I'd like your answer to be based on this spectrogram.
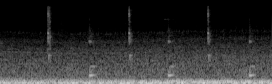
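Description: A steady low engine hum from a Ford Mustang in a truck-driving video game drones throughout, with a regular clicking tick of the turn signal relay repeating several times over it.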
